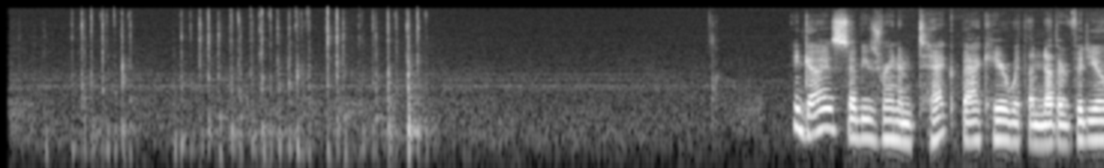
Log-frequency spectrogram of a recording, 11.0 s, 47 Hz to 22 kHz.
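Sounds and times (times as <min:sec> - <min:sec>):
keyboard typing clicks: 0:00.7 - 0:04.3.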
